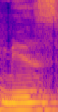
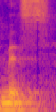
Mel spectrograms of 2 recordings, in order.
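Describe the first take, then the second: First: The word ends with a buzzing z sound. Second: The word ends with a hissing s sound. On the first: The speaker calls it wrong. "your book spells M I Z, Miz. No, it's not Miz" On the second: The speaker calls it right. "it's Miss. Short"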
